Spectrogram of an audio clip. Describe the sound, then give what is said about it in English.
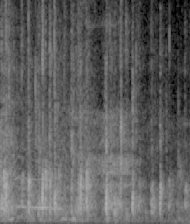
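Applause from a church gathering for a woman being honored: many quick, overlapping hand claps in an uneven patter, moderately soft and steady for the whole moment. “Give a hand clap for her.”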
